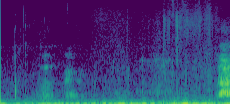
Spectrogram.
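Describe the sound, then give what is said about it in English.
A dog barks a few times in short, muffled bursts over a steady low background hum, with a sharper bark near the end. “Sorry, it's my dog.”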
